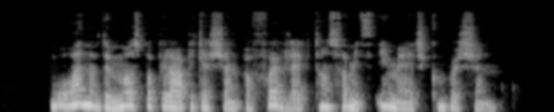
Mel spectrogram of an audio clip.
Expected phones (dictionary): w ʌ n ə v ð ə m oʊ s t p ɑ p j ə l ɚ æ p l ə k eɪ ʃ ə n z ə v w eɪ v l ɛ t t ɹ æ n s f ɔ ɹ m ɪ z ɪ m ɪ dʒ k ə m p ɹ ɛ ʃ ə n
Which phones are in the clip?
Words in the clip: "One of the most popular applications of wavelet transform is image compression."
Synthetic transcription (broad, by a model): w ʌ n ə v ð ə m oʊ s t p ɑ p j ə l ɚ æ p l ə k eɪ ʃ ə n ə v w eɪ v l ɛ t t æ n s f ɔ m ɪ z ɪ m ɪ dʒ k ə m p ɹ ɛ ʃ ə n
